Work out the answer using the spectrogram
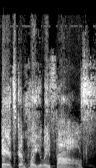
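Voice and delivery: dropped, deep character voice. Quoting a celebrity's response to rumors: Madea voice. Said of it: "That was my Madea voice".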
